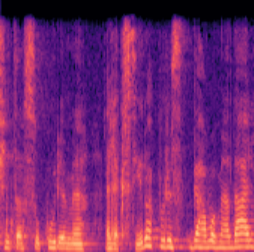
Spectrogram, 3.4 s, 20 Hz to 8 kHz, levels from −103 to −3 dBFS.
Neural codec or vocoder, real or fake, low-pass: none; real; 7.2 kHz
